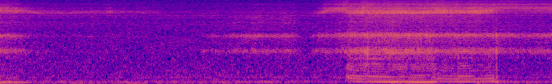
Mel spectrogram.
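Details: Very tired woman recorded sleeping in real time at night; a single low, rattling snore on an in-breath after a quieter stretch of room hum; ordinary snoring during sleep.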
